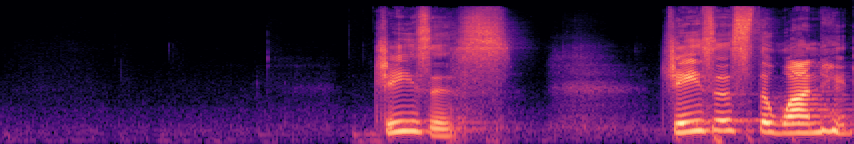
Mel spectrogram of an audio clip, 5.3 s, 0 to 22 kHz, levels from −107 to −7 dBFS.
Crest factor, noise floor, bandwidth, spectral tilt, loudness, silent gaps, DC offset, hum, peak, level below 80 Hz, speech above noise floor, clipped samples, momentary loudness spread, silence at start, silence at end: 22 dB; -72 dBFS; 19 kHz; -2 dB/octave; -20 LUFS; none; under 0.1%; none; -2 dBFS; -62 dBFS; 52 dB; under 0.1%; 18 LU; 2.35 s; 0 s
